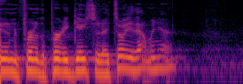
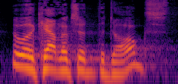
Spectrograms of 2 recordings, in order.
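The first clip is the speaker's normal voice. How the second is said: ordinary talk, nothing marked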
